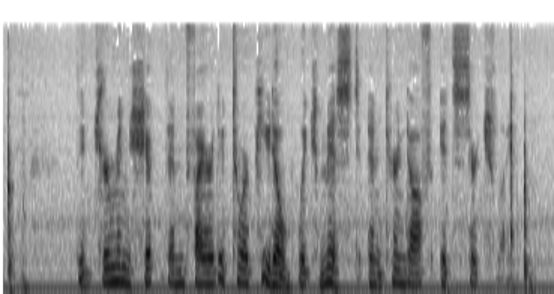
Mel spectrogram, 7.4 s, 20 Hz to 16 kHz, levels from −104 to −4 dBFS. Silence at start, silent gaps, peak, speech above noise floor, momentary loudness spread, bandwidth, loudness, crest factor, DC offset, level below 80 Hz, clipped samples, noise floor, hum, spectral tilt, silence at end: 0.05 s; none; -2 dBFS; 20 dB; 10 LU; 11.5 kHz; -21 LUFS; 20 dB; under 0.1%; -48 dBFS; under 0.1%; -41 dBFS; none; -5 dB/octave; 0 s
